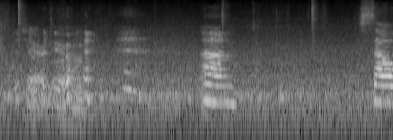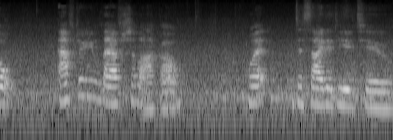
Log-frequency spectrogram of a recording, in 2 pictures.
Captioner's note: laughs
